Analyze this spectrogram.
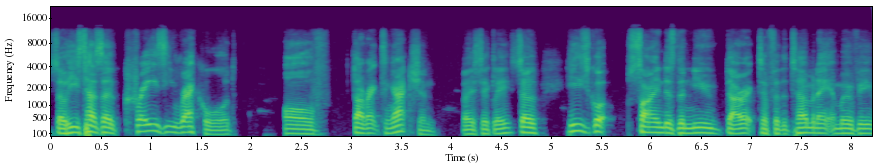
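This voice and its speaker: A man with a London accent talks at a fairly quick pace and medium pitch, with ordinary pitch variation. The sound is dry and close, with no echo. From England, London. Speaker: actor and stand-up comedian. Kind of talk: casual podcast interview. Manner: animated storytelling.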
